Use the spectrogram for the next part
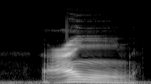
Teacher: This originates from the center of the throat, and you have to squeeze your throat at the bottom to make that Ain.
